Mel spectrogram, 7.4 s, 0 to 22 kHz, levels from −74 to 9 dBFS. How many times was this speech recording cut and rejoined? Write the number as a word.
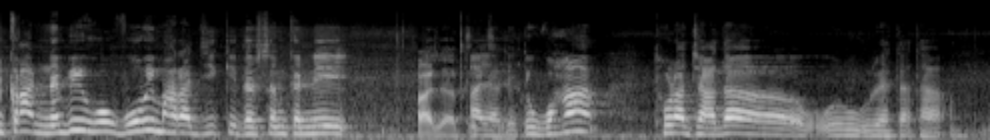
zero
